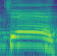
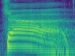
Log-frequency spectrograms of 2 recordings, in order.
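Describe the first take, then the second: First: The vowel after ch sounds like e. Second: The vowel after ch sounds like a. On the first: This is how it is said in the west, around Delhi. "जैसे दिल्ली वगैरह में चे" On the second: This is how it is said in Bihar. "Bihar वगैरह में जो अच्छे जानकार हैं वे बिल्कुल वर्टिकल प्रोनाउंसिएशन करते हैं"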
